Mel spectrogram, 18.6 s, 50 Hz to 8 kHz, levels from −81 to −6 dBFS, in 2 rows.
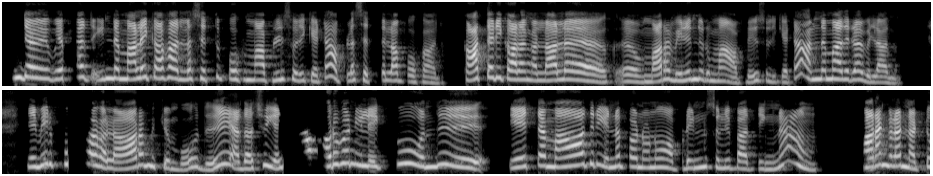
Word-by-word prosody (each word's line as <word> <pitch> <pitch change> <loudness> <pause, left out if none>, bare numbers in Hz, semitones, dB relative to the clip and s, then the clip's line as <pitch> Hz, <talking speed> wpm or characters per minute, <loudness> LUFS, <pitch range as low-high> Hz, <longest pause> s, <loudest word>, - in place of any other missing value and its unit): இந்த 370 +1 +3 0.3
வெப்பத் 320 +5 -2
இந்த 330 +1 +1
மழைக்காக 335 +3 +3
அதெல்லாம் 310 -1 0
செத்துப் 315 +2 -6
போகுமா? 280 -2 -3
அப்படின்னு 275 +3 -6
சொல்லி 260 -2 -5
கேட்டா, 220 -1 -4
அப்படிலாம் 255 +2 -8
செத்தலாம் 255 +1 -5
போகாது. 195 -5 -10 0.3
காத்தடி 360 +5 +5
காலங்கள்னால 275 -2 +3 0.6
அ 230 - -2 0.2
மரம் 285 +4 +1
விழுந்துருமா? 260 -3 -2
அப்படின்னு 200 +7 -10
சொல்லி 215 -3 -12
கேட்டா, 195 - -5
அந்த 305 0 -1
மாதிரிலாம் 295 -3 +2
விழாது. 195 -4 -5 0.6
இதேமேரி 340 +6 0
பூப்பகல் 375 - -1
ஆரம்பிக்கும்போது, 285 - -2 0.2
அதாச்சும் 250 +6 -1
எல்லா 410 +8 -6 0.2
பருவநிலைக்கும் 410 +1 0
வந்து 330 +6 0 0.7
ஏத்த 320 +2 +2 0.2
மாதிரி 375 +5 +4
என்ன 330 - 0
பண்ணணும் 295 -1 -3
அப்படின்னு 275 +6 -4
சொல்லி 280 -1 -4
பார்த்தீங்கன்னா, 245 - -4 0.8
மரங்கள 350 +1 +6
நட்டு 250 +6 -2
300 Hz, 130 wpm, -23 LUFS, 255-340 Hz, 0.8 s, மரங்கள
